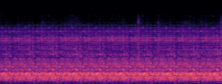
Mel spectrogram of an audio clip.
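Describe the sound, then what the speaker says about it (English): A toy RC StuG III tank plays its electronic machine gun sound effect, a steady, buzzing rapid rattle from a small speaker, close and continuous with no talk over it. "There's the sound of the machine gun."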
